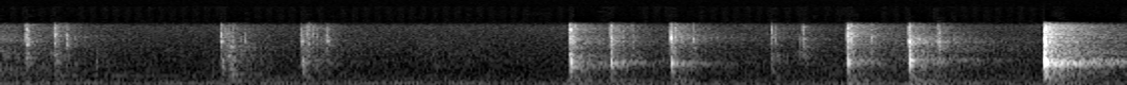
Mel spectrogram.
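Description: Computer keyboard keys typing in short, irregular runs of clicks, with one louder keystroke near the end.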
